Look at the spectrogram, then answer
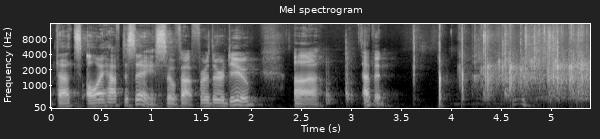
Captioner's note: claps; audience applauding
